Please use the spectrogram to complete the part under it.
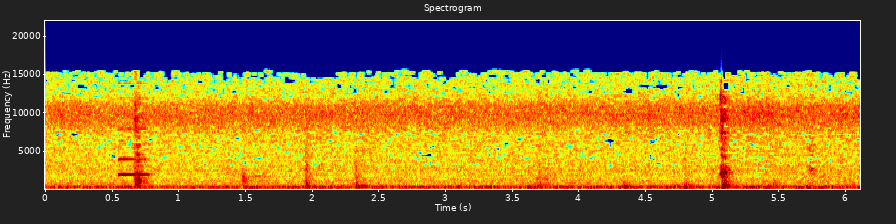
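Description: A spatula scrapes and clinks against a metal pot.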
